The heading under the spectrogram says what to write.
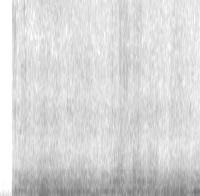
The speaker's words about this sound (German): So klingt es, wenn Wespen ihre Nester bauen.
